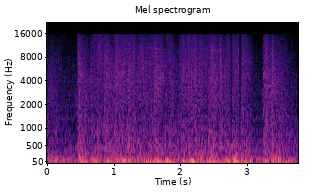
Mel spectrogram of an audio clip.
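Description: Fire roars and explodes in a burst.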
